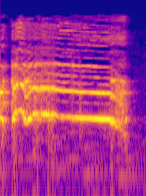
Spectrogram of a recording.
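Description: A rooster crows once, a loud, close, sustained cock-a-doodle-doo lasting over a second and trailing off, with no talk around it.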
